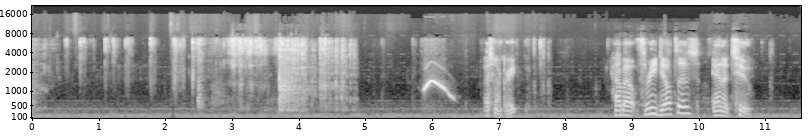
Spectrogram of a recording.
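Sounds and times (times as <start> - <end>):
low hum: 0.0 - 11.5
dice rattling on a table: 0.2 - 4.9
speech: 6.8 - 7.5, 8.8 - 10.9.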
